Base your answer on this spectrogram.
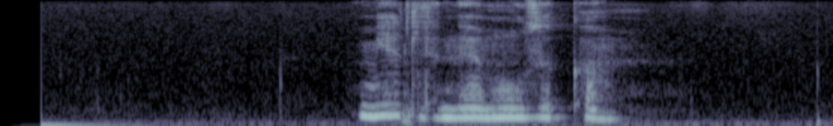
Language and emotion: Russian, sad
